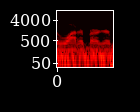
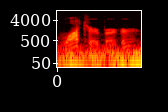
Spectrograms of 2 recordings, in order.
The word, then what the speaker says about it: Whataburger: onto bryson road another whataburger passing another whataburger right here once again we pronounce it as waterburger rather than what a burger we come across a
